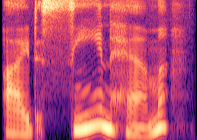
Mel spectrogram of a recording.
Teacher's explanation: The stressed is on the main verb, not the helper verb.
